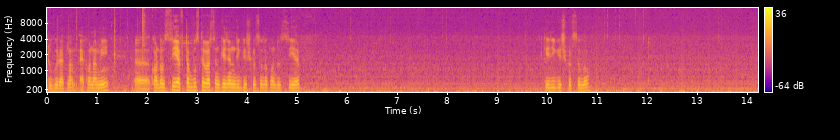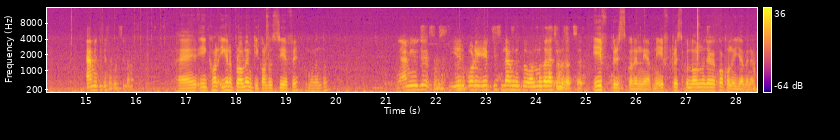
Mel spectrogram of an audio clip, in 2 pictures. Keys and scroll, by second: 1.1 space, 15.2 ctrl+space, 16.8 ctrl+space, 17.5 ctrl+space, 27.2 Delete.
